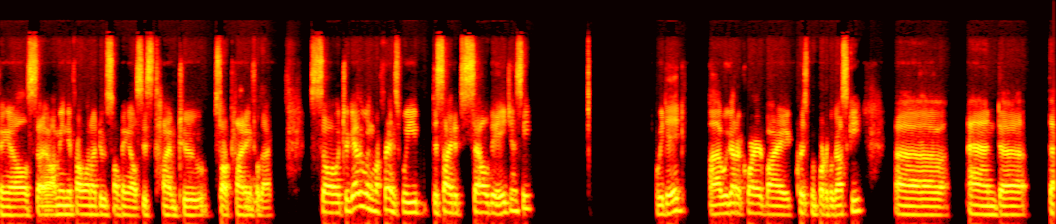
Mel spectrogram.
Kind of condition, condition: link, video call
